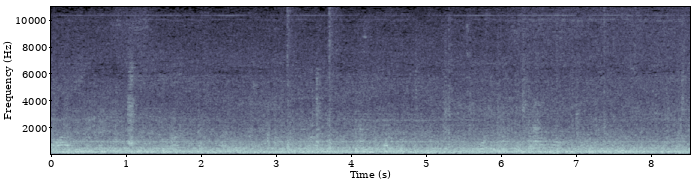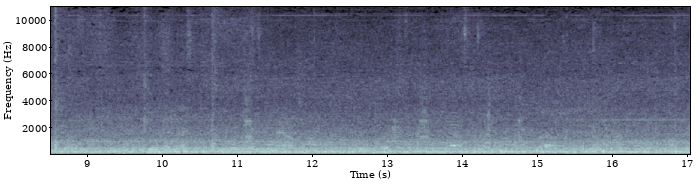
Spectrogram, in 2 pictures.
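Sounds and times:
subway car rumble: 0:00.0 - 0:17.0.

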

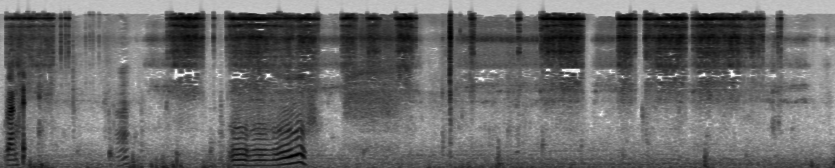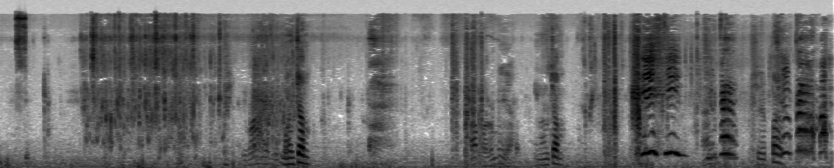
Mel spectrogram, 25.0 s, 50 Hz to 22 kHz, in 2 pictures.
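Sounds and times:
fishing reel whirring: 0:00.1 - 0:01.1, 0:02.3 - 0:12.0.

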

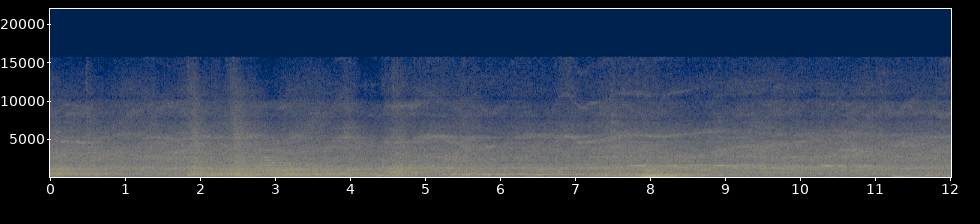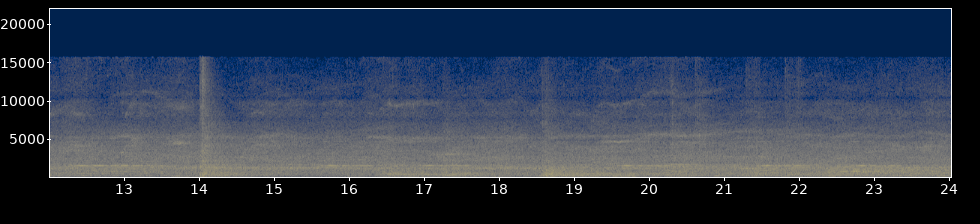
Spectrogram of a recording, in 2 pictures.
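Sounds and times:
rc car motors whining: 0:00.0 - 0:24.0
short beeps: 0:07.6 - 0:09.2.

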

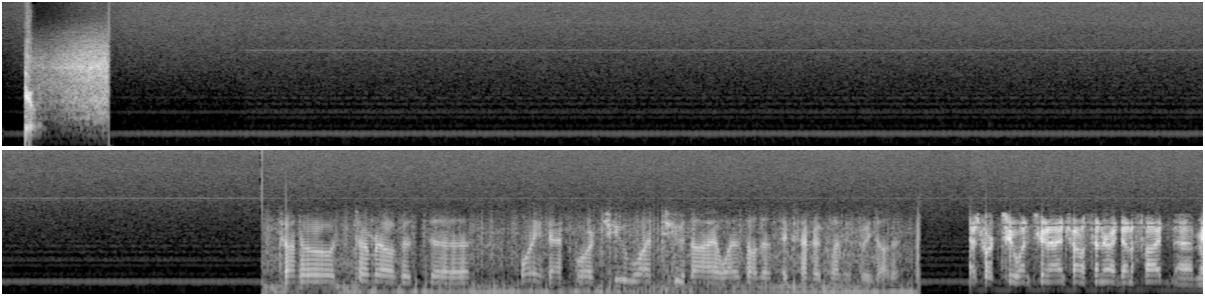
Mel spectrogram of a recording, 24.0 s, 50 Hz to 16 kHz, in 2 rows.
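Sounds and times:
propeller plane engine hum: 0:14.6 - 0:24.0.

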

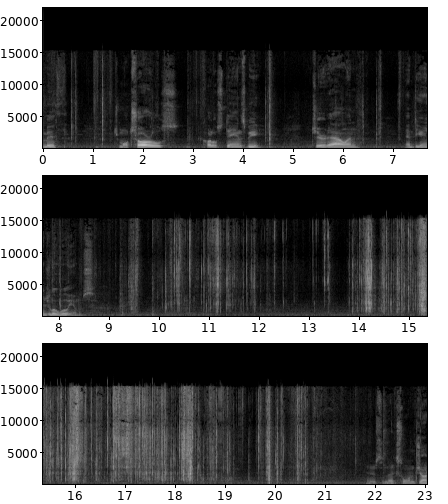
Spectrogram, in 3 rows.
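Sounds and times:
foil wrapper crinkling: 0:09.3 - 0:21.0.

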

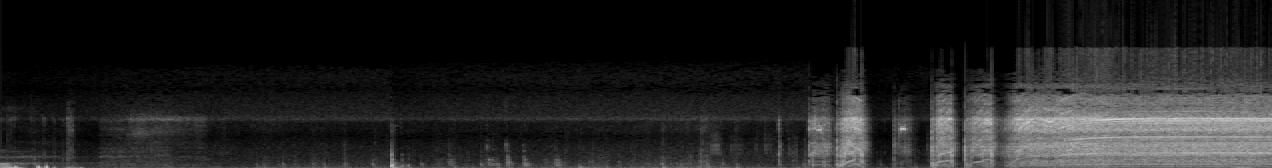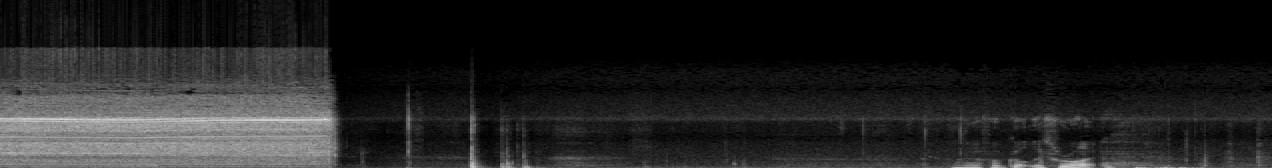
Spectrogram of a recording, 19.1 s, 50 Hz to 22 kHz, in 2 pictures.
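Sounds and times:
cordless drill running: 0:06.0 - 0:12.1.

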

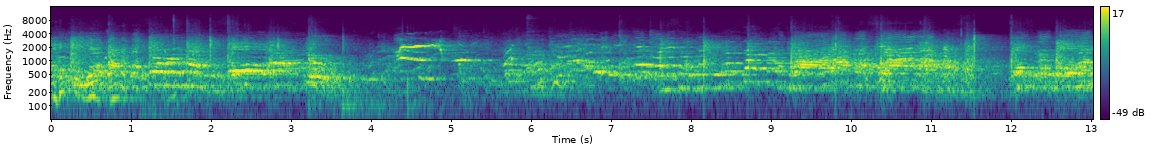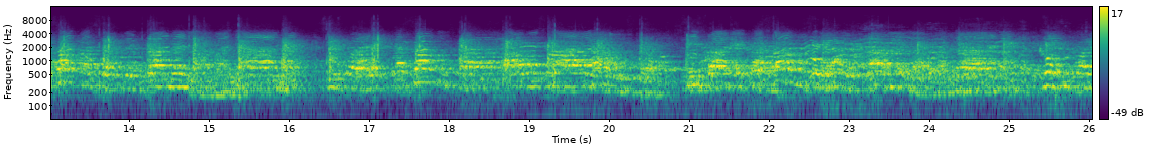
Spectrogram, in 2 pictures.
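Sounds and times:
hand claps: 0:00.0 - 0:03.8, 0:07.1 - 0:21.4
group singing: 0:00.0 - 0:04.0, 0:06.4 - 0:26.0.

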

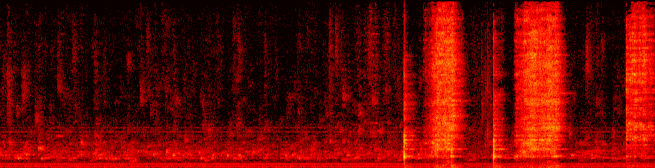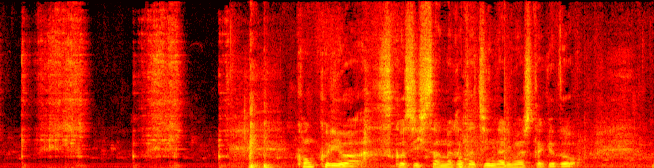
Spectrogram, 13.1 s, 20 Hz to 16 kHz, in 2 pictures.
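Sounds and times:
knife grinding on concrete block: 0:04.1 - 0:08.9.

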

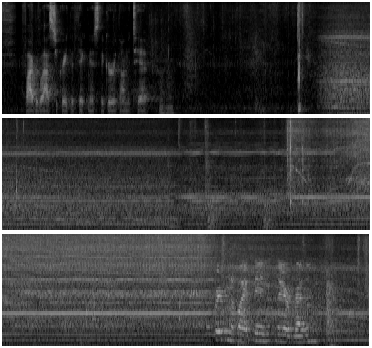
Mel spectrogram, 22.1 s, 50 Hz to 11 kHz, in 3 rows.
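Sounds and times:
electric drill mixing resin: 0:06.3 - 0:22.0.

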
